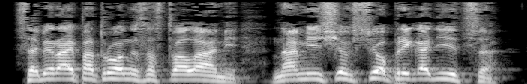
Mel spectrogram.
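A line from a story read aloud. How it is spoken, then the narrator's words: Shout. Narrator (Russian): крикнул я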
